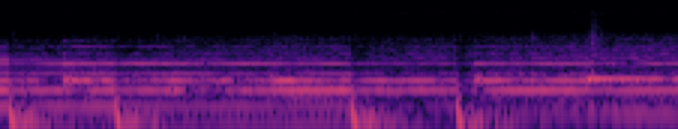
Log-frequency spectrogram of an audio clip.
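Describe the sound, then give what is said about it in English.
A deep, muffled heartbeat thumps a few times at a steady, slow pace beneath a sustained low droning hum, with no voices present. “As I made my way to the guest bedroom, I could barely hear anything over my heartbeat.”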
